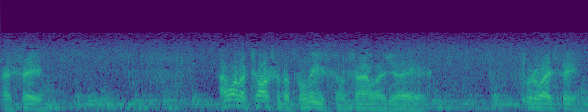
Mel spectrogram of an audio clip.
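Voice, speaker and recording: An actor playing a tough, dry American insurance investigator in hard-boiled old-time radio style. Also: male voice, mid-range voice, lively intonation, moderate pace, over loud music, lightly acted. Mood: uneasy, probing. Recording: muffled, hissy old radio recording.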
